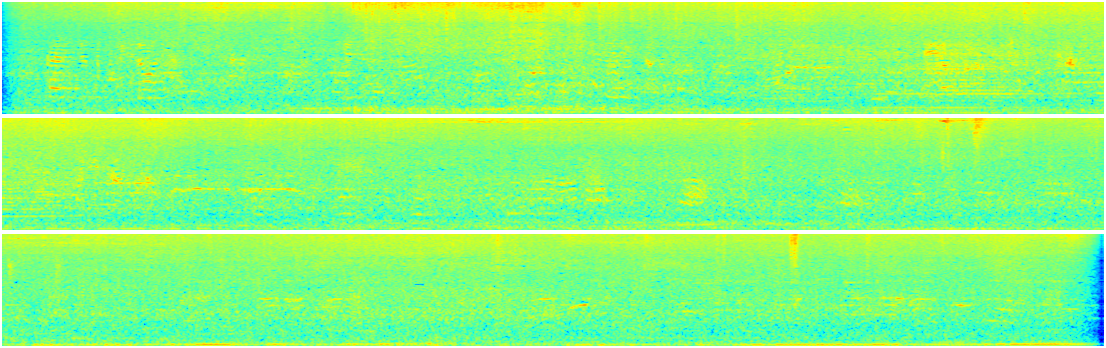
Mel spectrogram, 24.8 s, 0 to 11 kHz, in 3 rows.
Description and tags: Traffic and a voice from a speaker in the street.
20120215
